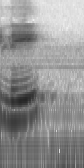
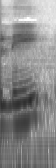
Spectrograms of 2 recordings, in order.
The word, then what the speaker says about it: lait: Le lait اللي هو اللبن. Le lait اللبن، ما بنطقش التي يا جماعة. Le lait اللبن.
